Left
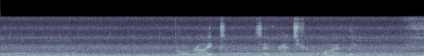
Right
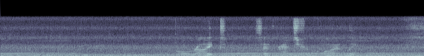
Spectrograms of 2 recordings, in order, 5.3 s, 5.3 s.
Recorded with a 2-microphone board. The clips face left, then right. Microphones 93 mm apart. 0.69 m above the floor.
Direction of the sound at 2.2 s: 5° left (ahead or behind).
